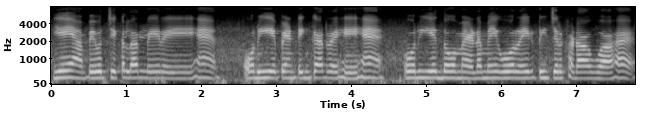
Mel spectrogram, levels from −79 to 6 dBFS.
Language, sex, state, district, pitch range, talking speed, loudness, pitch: Hindi, female, Haryana, Charkhi Dadri, 240-255 Hz, 185 wpm, -14 LUFS, 250 Hz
